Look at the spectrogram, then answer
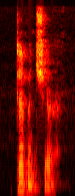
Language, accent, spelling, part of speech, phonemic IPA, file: English, Southern England, Devonshire, proper noun, /ˈdɛv.ən.ʃə(ɹ)/, LL-Q1860 (eng)-Devonshire.wav
- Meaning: 1. A placename: Former name of Devon (“English county”) (until 1974) 2. A placename: An English dukedom and earldom 3. A habitational surname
